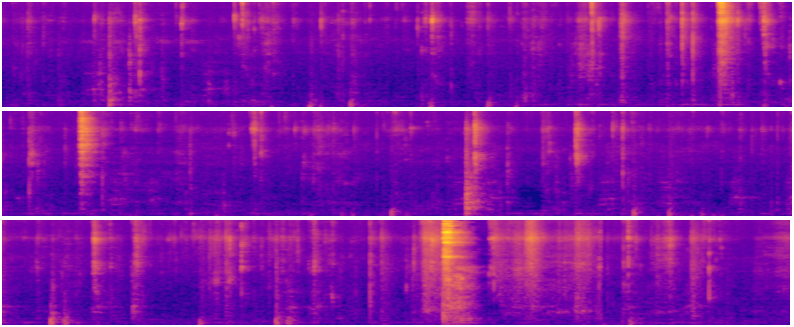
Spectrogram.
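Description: Close-up eating sounds: a man biting and chewing meat off the bone, with scattered wet smacks and clicks. A louder single knock comes about three-quarters of the way through.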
